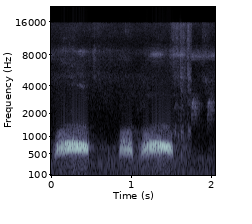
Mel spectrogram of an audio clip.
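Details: A wild spotted dove springing out of the grass during decoy trapping gives three soft, low, hollow coos in a long–short–long pattern within two seconds, followed by a few faint high ticks.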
